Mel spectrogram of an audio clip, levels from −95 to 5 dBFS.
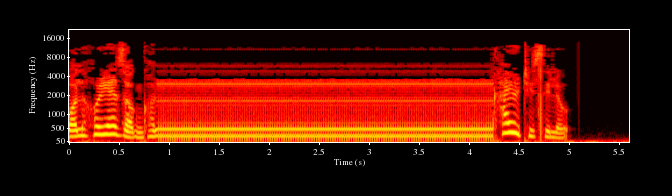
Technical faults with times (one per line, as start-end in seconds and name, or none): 0.00-5.60 AAC compression
0.89-4.24 system hang loop
5.09 bit error spike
